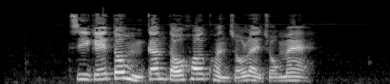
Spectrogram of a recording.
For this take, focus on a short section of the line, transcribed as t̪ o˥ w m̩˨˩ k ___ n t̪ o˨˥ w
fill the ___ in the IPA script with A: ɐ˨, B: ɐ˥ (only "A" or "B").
B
